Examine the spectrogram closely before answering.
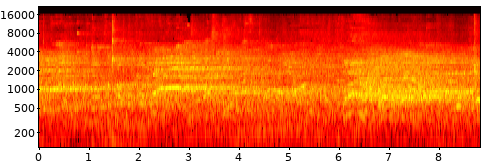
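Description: Sneakers squeak on an indoor court.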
